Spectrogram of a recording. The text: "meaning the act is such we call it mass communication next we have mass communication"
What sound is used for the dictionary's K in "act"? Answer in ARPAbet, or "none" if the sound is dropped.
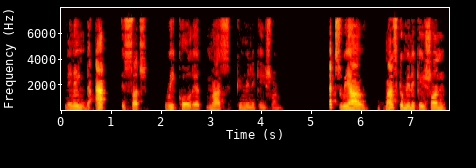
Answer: K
